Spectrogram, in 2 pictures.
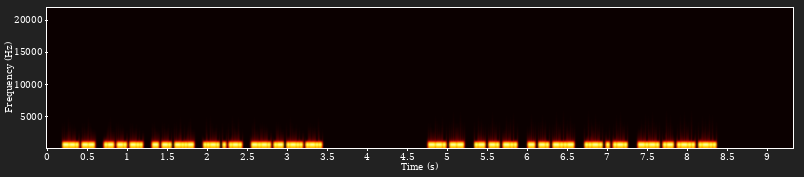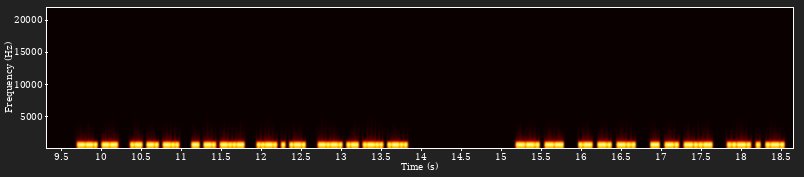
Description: Morse code, heard as a keyed tone, about 48 wpm, 700 Hz. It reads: GM AND TNX FER CALL GM AND TNX FER CALL GM AND TNX FER CALL GM AND TNX FER
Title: Speed-Racing Common QSO Phrases - 40wpm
